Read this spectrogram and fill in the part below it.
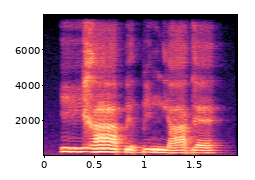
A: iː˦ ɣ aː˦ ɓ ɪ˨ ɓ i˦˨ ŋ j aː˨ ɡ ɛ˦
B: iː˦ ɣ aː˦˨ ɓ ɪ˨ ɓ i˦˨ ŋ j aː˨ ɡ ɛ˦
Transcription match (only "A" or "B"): A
